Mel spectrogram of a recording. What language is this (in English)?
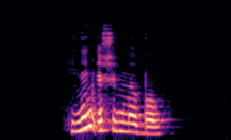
Bashkir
